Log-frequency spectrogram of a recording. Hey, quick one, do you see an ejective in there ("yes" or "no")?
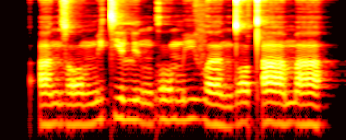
yes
